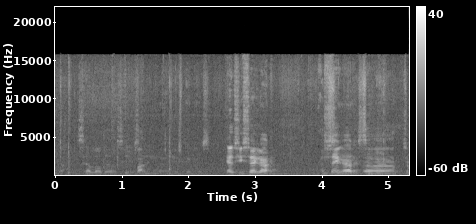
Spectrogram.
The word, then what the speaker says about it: Segar: Elsie Segar se pronuncia igual que Segar, por eso siempre firmaba con un puro.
